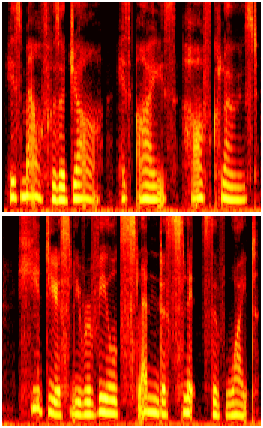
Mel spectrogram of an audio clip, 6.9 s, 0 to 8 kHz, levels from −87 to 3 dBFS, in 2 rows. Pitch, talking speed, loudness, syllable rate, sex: 190 Hz, 120 wpm, -19 LUFS, 3.5 syllables/s, female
